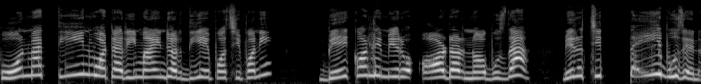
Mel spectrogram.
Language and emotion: Nepali, angry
